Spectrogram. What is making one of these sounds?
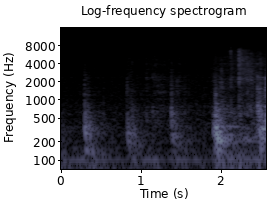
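Footsteps climb stairs.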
